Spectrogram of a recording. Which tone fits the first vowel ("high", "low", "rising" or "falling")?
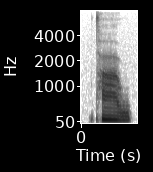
low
